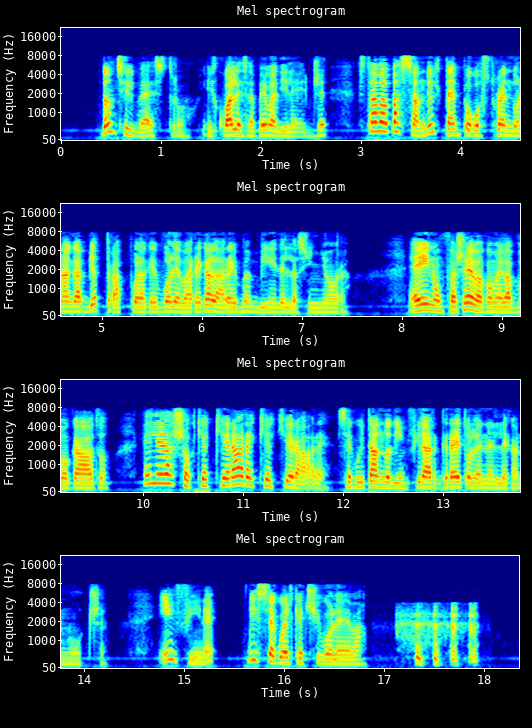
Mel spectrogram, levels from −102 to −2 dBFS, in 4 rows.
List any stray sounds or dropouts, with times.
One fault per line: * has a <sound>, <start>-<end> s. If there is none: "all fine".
* has a laugh, 17.1-18.0 s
